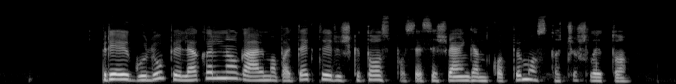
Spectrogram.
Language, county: Lithuanian, Kaunas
